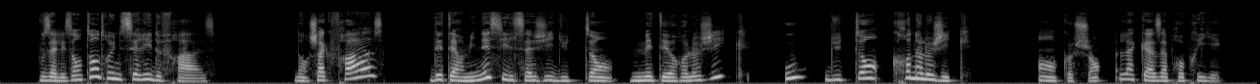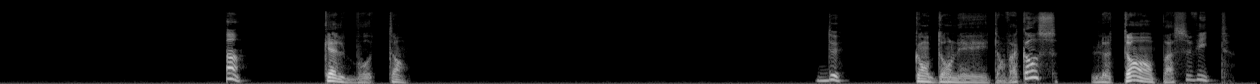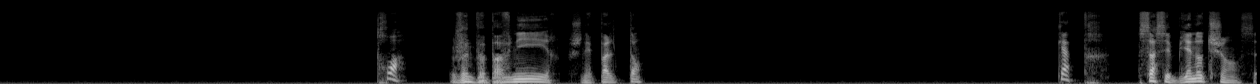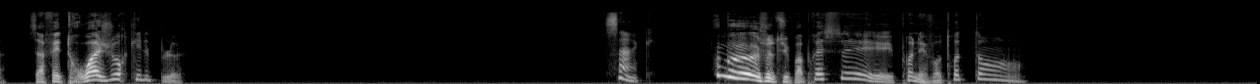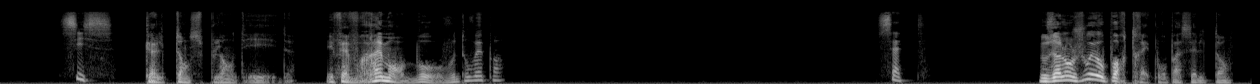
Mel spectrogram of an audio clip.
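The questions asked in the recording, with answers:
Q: Quel beau temps!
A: temps météorologique

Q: Quand on est en vacances, le temps passe vite.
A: temps chronologique

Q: Je ne peux pas venir, je n'ai pas le temps.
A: temps chronologique

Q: Ça, c'est bien notre chance. Ça fait 3 jours qu'il pleut.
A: temps météorologique

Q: Mais je ne suis pas pressé. Prenez votre temps.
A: temps chronologique

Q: Quel temps splendide. Il fait vraiment beau, vous ne trouvez pas?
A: temps météorologique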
